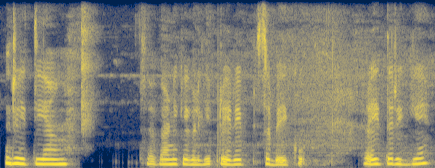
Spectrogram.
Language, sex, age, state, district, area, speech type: Kannada, female, 30-45, Karnataka, Bangalore Urban, rural, spontaneous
